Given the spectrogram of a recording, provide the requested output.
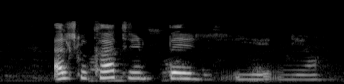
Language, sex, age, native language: Icelandic, female, 9, Icelandic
